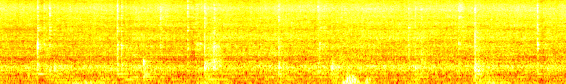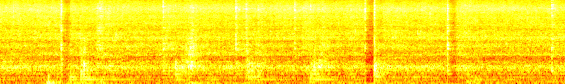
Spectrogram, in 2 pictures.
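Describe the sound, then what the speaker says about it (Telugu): Bitter gourd frying in hot oil, a steady bright sizzle with repeated sharp scrapes and clicks of stirring, close and continuous with no voices. "నూనెలో బాగా ఫ్రై చేసుకోవాలి."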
